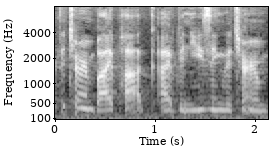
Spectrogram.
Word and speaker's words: BIPOC: poc is pronounced poc but in bipac all of a sudden it becomes puck which yes is so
